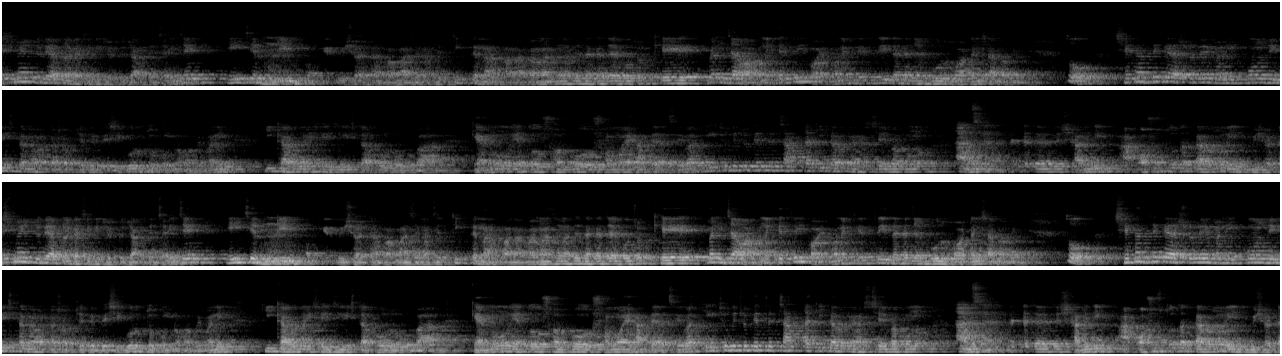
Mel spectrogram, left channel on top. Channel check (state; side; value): quieter; left; 5.8 dB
